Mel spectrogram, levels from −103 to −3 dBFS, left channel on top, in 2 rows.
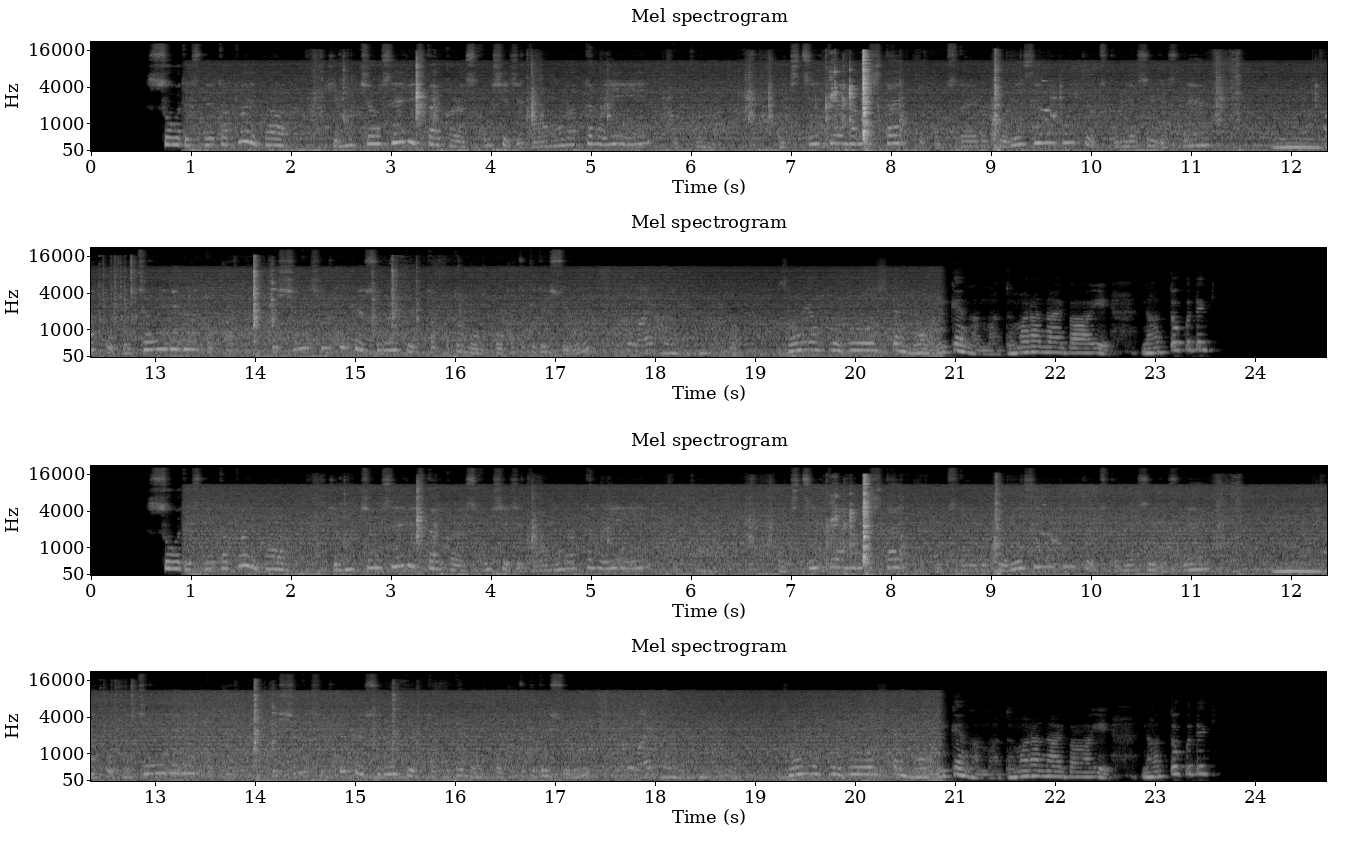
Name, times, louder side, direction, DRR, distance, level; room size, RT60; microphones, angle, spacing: voice 1, 0.5-11.2 12.3-17.4, left 1 dB, 5° left, 0.3 m, -51 dB
sound 1, 0.9-20.9, right 3 dB, 50° right, 0.7 m, -53 dB
sound 2, 2.1-17.3, left 4 dB, 50° left, 1.1 m, -47 dB
voice 2, 11.8-12.5 18.0-23.6, equal, 30° left, 1.0 m, -51 dB
3.1 x 2.4 x 2.3 m
head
